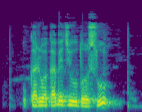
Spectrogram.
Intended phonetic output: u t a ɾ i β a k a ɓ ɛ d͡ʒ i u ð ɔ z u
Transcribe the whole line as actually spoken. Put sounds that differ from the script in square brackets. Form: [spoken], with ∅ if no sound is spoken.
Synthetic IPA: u [k] a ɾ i [w] a k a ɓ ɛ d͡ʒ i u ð ɔ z u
